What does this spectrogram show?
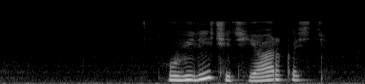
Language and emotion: Russian, neutral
